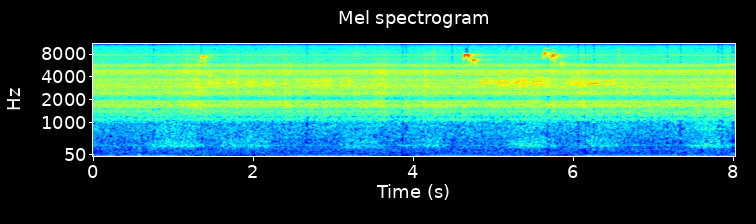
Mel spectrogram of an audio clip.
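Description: A few short, high bird chirps, about a second and a half in and twice more near the middle, over a steady hiss.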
